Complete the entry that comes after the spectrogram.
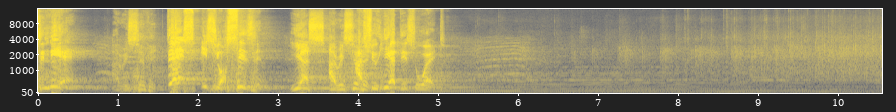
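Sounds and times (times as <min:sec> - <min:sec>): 
speech: 0:00.2 - 0:05.2
audience clapping: 0:06.2 - 0:10.5.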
